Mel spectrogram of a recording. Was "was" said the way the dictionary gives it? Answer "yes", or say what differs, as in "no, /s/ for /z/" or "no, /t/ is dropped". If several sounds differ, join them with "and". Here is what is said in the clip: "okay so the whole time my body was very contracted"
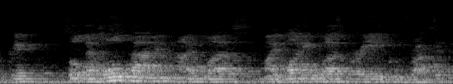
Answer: yes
